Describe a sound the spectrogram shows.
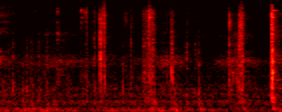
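A hand handles plastic parts of a steering wheel with light clicks.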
